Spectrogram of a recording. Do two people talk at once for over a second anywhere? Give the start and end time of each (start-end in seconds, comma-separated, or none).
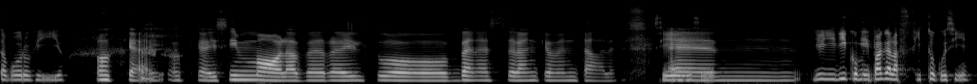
none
